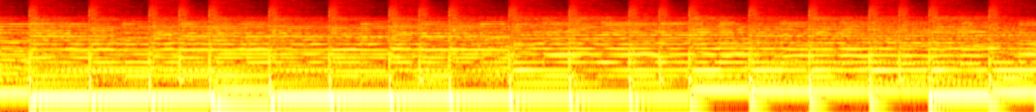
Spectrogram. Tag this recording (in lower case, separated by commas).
music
